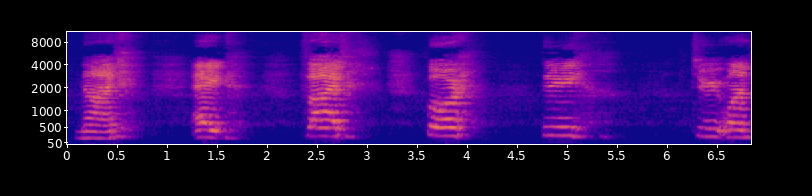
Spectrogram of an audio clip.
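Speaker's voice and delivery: rising, cheering count; building countdown. Real, not acted. Counting down the hold.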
